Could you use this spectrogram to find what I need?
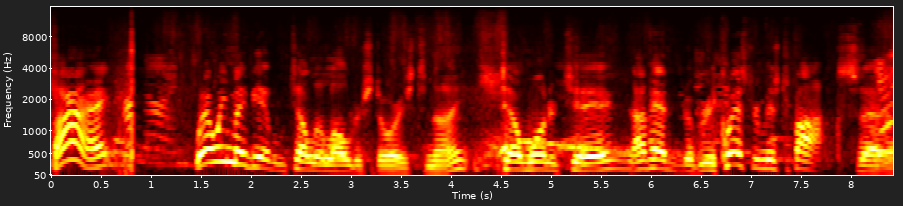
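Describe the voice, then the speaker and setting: A man's high voice with very wide pitch swings at a moderate pace, over noticeable background noise. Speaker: storyteller. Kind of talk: casual talk to audience. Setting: live audience at a camp.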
